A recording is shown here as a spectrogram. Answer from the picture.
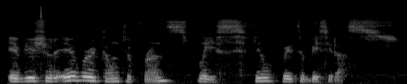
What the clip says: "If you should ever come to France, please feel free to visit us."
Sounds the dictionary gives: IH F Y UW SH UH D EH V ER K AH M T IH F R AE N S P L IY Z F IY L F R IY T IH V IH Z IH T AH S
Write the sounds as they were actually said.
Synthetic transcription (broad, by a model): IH F Y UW SH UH D EH V ER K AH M T IH F R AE N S P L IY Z F IY L F R IY T IH B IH S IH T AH S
